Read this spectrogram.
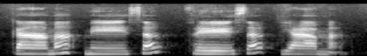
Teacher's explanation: son todas palabras graves la voz sube en la penúltima sílaba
